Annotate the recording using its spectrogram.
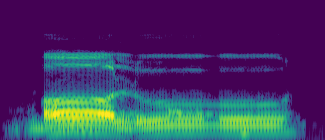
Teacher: Qalu fathah alif mat tabi'i panjang 2 harokat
